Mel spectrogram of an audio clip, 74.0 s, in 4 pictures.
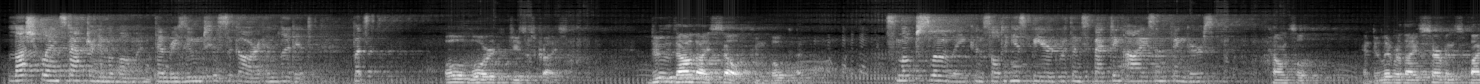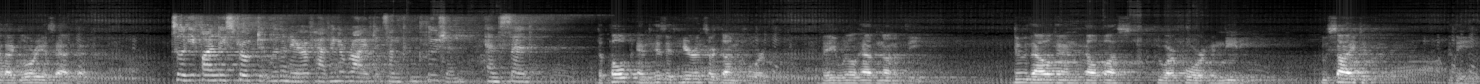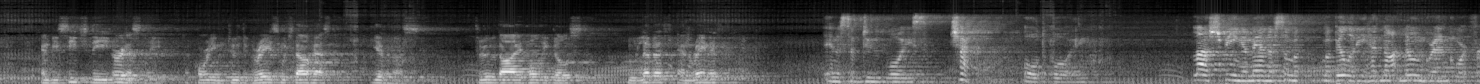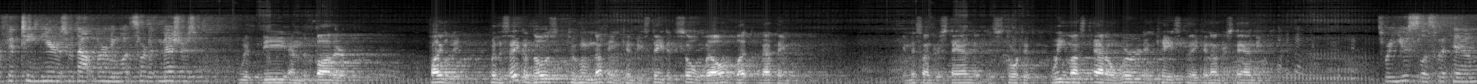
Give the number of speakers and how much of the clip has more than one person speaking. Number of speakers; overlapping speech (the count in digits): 2, no overlap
